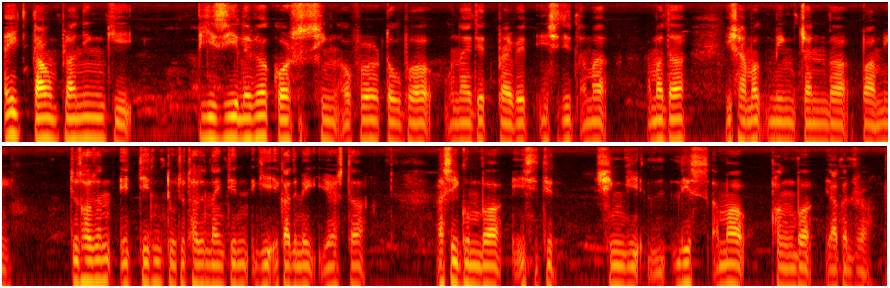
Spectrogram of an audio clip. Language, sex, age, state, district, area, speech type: Manipuri, male, 30-45, Manipur, Churachandpur, rural, read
